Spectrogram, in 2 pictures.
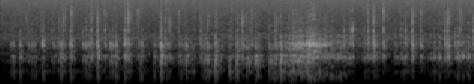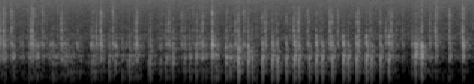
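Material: Leatherette.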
